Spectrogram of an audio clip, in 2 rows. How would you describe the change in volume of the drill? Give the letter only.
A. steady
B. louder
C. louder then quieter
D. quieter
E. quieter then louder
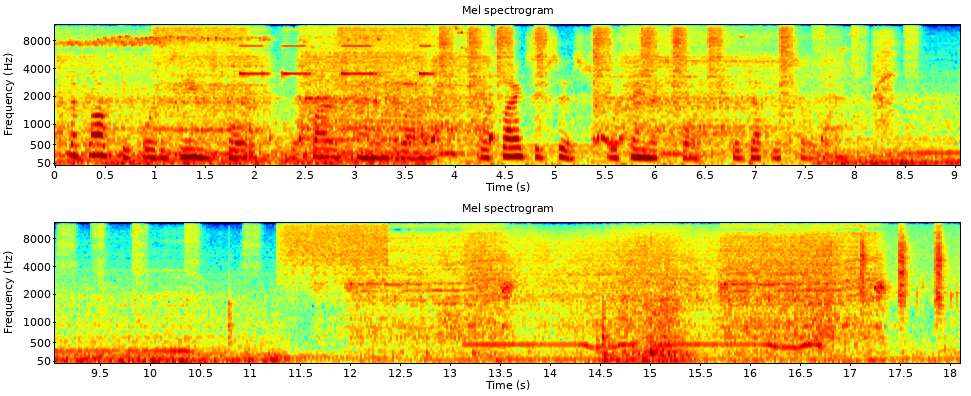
E.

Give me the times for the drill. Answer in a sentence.
The drill can be heard from 0.0 to 18.0 s.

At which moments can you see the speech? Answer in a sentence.
The speech can be heard from 0.0 to 8.0 s.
